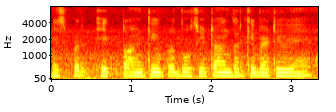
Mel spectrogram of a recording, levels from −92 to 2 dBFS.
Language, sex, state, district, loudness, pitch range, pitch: Hindi, male, Uttar Pradesh, Shamli, -13 LUFS, 145-150 Hz, 150 Hz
